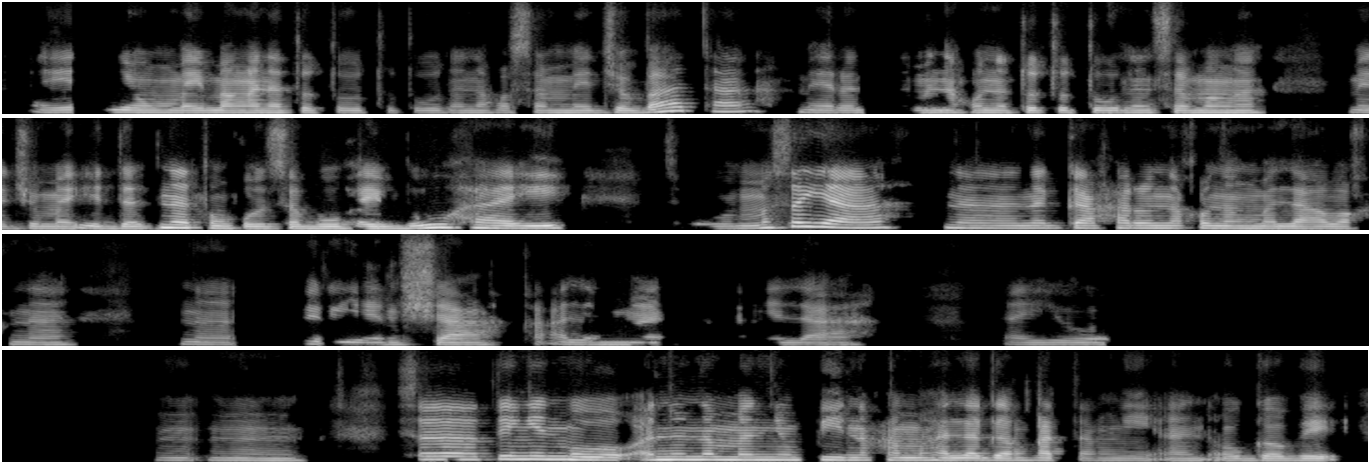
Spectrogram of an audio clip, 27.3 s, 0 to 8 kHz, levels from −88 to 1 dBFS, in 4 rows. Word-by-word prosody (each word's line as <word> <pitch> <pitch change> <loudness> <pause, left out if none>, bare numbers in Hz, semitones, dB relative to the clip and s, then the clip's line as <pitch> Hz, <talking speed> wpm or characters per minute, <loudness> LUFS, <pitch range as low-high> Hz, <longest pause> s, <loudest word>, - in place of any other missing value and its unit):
ayan 155 +1 -4 0.2
yung 155 -2 -1
may 145 0 +1
mga 145 0 +2
natututuan 140 0 -10
ako 145 +1 -10
sa 145 0 -8
medyo 140 0 -3
bata, 215 +2 0 0.2
meron 150 -1 -6 0.2
naman 145 0 -4
akong 150 +1 -3
natututunan 150 0 -3
sa 150 0 -2
mga 145 -1 -1 0.4
medyo 150 0 -5
may 145 -1 0
edad 145 0 0
na 195 -2 +9
tungkol 155 -4 0
sa 145 +1 -1
buhay-buhay. 160 +4 +4 0.5
So - - -27 0.2
masaya 200 - +4 0.3
na 180 -4 -3
nagkakaroon 175 0 +1
ako 170 0 -2
ng 160 -1 0
malawak 150 -1 -1
na 145 -1 -9 0.5
na 150 -3 -11 0.4
eksperiyensiya, 145 -4 -4
kaalaman, 145 -3 -7 0.4
sa - - -23
kanila, 130 -2 -10 1.0
ayun. 140 -1 -10 2.1
Mm. 155 -3 -9 0.5
Sa 215 0 +2
tingin 230 -1 +5
mo, 190 -4 +4
ano 200 +1 +5
naman 195 -2 +4
yung 185 0 0
pinaka-mahalagang 165 -3 +1
katangian 150 -2 -5
o 145 0 -5
gawi 145 -1 0
155 Hz, 105 wpm, -22 LUFS, 145-175 Hz, 2.1 s, na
